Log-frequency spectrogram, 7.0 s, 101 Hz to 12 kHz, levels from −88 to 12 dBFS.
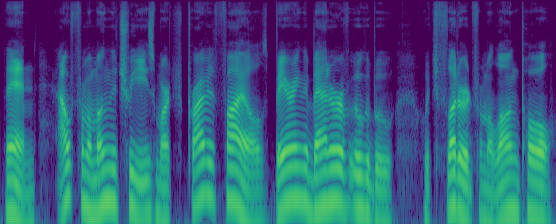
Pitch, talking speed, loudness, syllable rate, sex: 130 Hz, 175 wpm, -18 LUFS, 5.0 syllables/s, male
